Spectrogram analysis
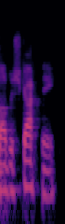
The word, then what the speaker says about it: Labuschagne: It was Labuchane. Labuschagne. Labuchane. Yeah, I think it's Labuschagne. no, that's he's from South Africa, so it's actually pronounced Labuschagne.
